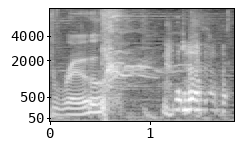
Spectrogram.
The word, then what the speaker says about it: Ryu: My friend Ryu said we were going on an adventure, but when we got Chula down voice. here... It's pronounced Rue.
